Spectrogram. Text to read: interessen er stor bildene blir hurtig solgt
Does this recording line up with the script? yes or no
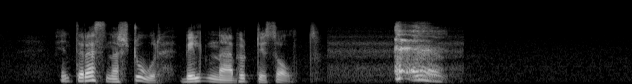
no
